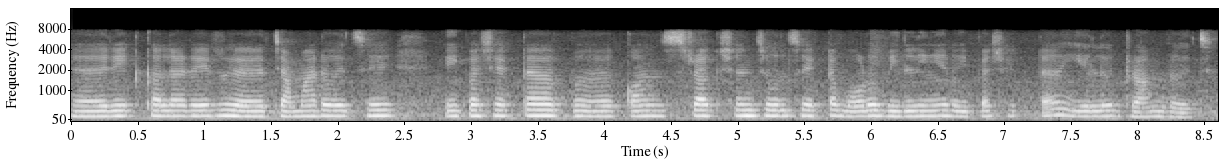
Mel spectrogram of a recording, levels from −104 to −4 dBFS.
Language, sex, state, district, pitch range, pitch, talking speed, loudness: Bengali, female, Jharkhand, Jamtara, 170-180 Hz, 175 Hz, 155 wpm, -15 LUFS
